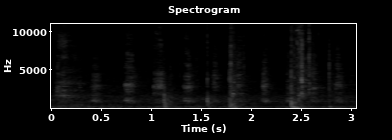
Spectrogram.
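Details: Panting Yorkie in heat: short, soft, breathy huffs in an uneven run, with one sharper puff near the end, in a quiet room.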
